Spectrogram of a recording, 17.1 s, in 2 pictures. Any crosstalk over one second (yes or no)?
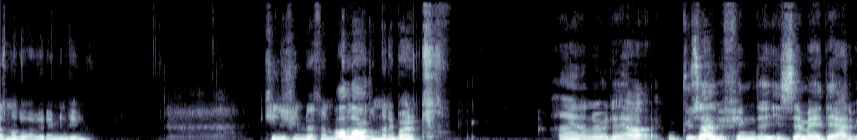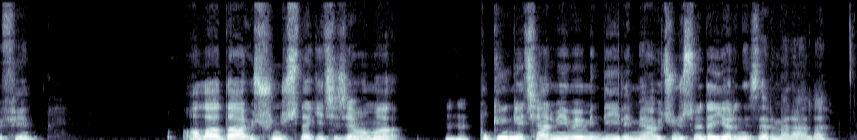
no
